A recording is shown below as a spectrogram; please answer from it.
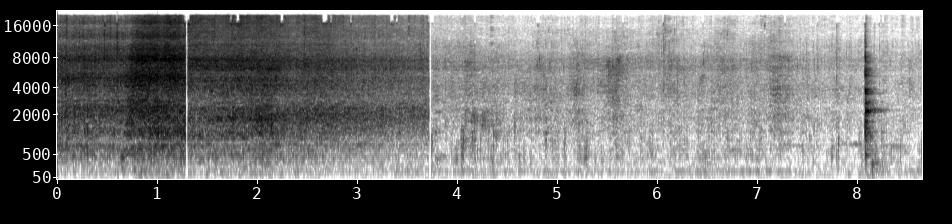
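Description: Broth poured onto fried cumin, ginger and green chilli in a pan gives a loud, close sizzling hiss for about three and a half seconds, then it settles into a quieter bubbling simmer with a single sharp clink near the end.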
